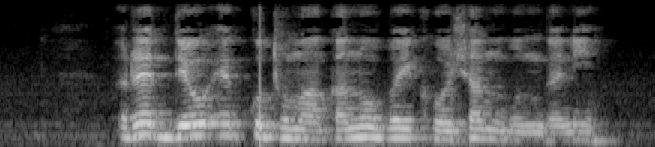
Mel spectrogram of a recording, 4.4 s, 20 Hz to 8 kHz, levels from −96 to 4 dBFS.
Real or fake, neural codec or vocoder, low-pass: real; none; 7.2 kHz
